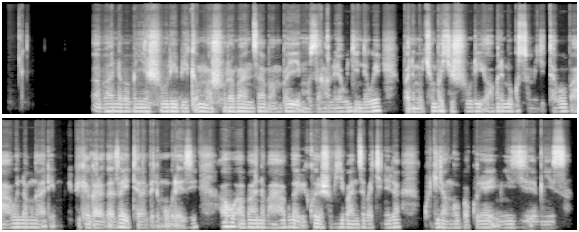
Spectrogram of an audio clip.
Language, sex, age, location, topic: Kinyarwanda, female, 18-24, Huye, education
